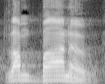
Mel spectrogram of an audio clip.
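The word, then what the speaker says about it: Lambano (λαμβάνω): The word there for receive in Greek is the word lambano. And I hope I say it right. Lambano. But it... Lambano. Okay, we've got it.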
